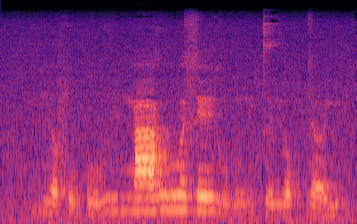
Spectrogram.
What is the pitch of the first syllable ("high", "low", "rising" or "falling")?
low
